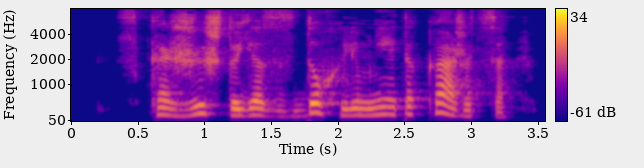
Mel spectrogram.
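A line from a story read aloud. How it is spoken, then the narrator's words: Hissing. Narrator (Russian): прошипел Вал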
